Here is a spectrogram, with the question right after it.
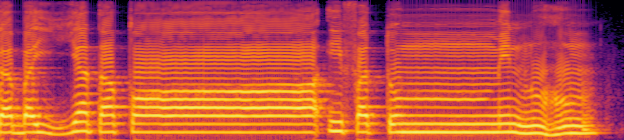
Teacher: ये मद मुत्तसिल है क्योंकि अलिफ मद्दा के बाद हमज़ा उसी कलमे में है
